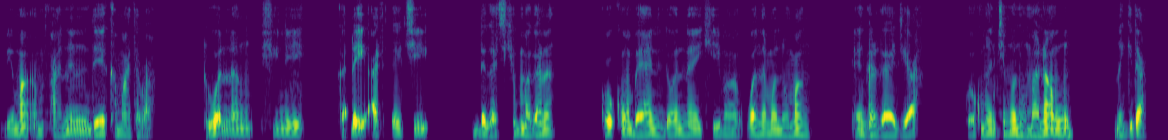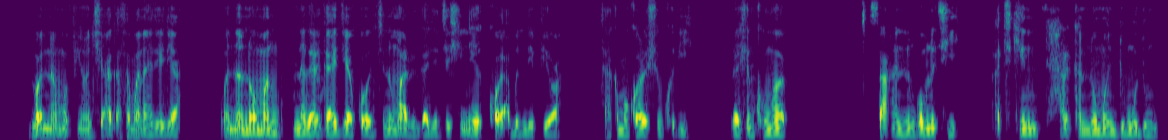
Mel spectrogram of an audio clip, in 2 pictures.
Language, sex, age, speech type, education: Hausa, female, 15-29, spontaneous, tertiary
